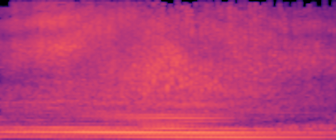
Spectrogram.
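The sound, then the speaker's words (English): A small red propeller plane drones steadily overhead in the sky, its buzzing engine swelling slightly louder mid-pass before beginning to fade, with no voices present. “It's just up there with its motor buzzing in the air, buzzing in the sky and buzzing round my brain.”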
